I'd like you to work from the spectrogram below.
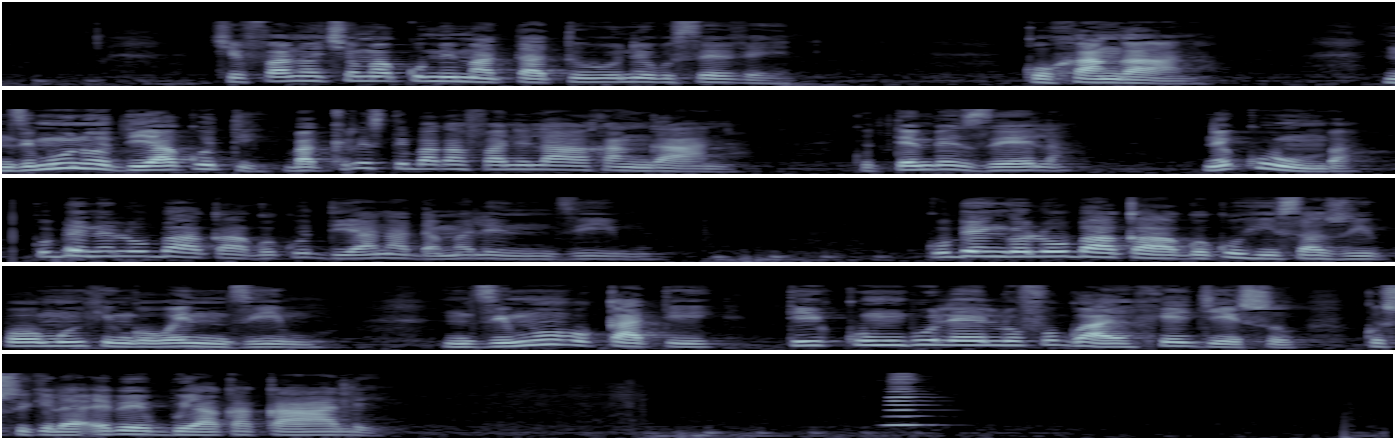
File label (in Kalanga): good news kalanga lilima, drama; bible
